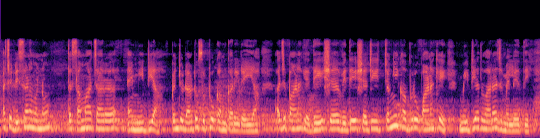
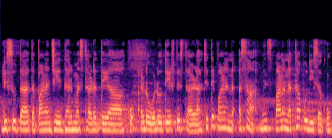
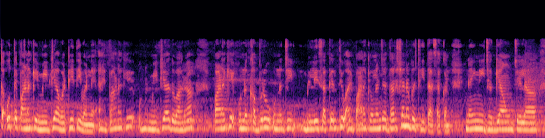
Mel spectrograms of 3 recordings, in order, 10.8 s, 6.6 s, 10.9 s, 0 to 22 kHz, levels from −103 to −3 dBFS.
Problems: constant background noise, echo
